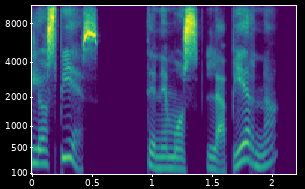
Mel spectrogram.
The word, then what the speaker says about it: pie: Pie en español suena igual que pie en inglés, la tarta.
